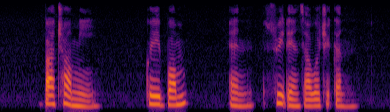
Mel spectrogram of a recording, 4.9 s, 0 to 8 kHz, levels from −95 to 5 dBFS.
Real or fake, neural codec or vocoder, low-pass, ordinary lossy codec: fake; codec, 16 kHz, 8 kbps, FunCodec, trained on Chinese and English, 25 frames a second; 7.2 kHz; Opus, 64 kbps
